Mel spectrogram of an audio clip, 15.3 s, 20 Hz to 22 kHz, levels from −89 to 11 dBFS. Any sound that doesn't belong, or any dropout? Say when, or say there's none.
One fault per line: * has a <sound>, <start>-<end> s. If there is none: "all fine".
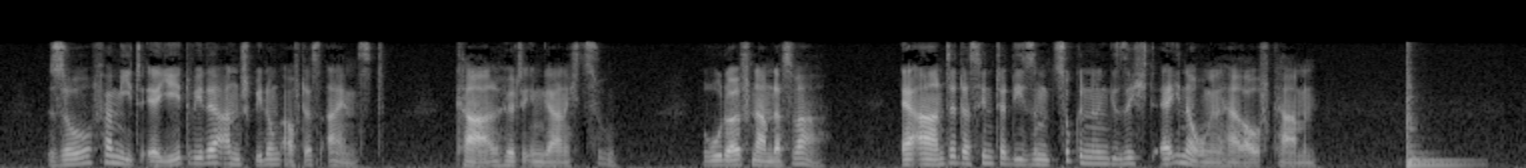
* has a thud, 14.1-14.9 s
